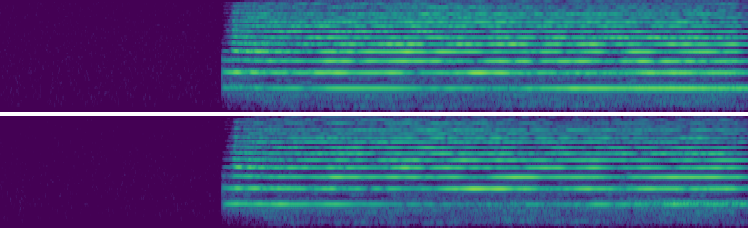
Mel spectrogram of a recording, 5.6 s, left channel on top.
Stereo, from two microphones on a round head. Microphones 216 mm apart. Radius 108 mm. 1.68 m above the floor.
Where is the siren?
50° left (ahead or behind), 9.5 m; by 5.5 s 85° left, 9 m.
